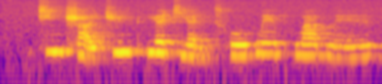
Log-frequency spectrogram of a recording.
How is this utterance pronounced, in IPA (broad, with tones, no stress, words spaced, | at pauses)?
t͡ɕi˥ŋ ʂa̰˨˩ɪ̯ t͡ɕy˥npʰjɛ˥˩t͡ɕjɛ̰˨˩n t͡sʰo˧˥ʊ̯fwe˥˩ɪ̯ pʰwä˥pwe˧˥ɪ̯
